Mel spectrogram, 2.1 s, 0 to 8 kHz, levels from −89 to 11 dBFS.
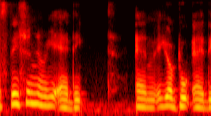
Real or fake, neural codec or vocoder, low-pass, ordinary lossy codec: fake; codec, 16 kHz, 4 kbps, X-Codec, HuBERT features, trained on balanced general audio; none; none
